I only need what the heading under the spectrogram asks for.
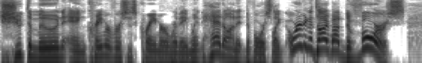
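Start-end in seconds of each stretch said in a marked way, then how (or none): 3.9-5.4 much higher, loud, blunt, heavy-handed voice.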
